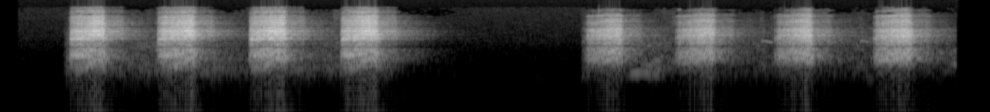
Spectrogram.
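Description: An eagle's harsh screeching calls: two series of four, about one a second, with a pause of a second and a half between the two series.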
